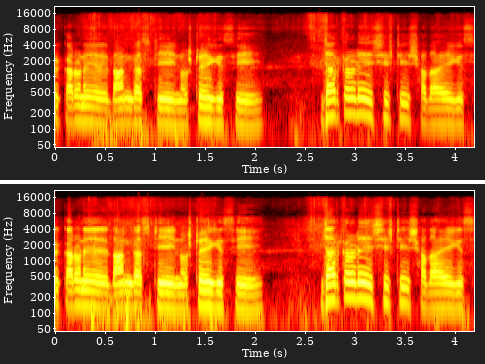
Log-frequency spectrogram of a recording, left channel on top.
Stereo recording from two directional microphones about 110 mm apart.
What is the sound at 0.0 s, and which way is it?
Speech, 40° right (ahead or behind).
